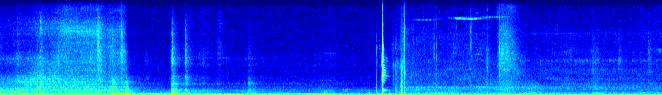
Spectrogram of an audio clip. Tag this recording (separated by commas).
Truck, Vehicle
